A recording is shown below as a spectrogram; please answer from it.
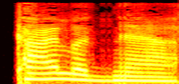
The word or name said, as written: chilognath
